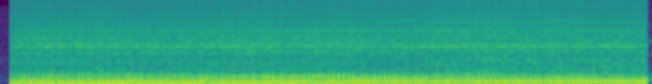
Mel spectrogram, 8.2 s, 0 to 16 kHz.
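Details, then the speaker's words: Suzuki GSX-R1000 K1 inline-four after service and wiring repair for rough running and power loss, fast idle on choke while warming up; steady, even, smooth deep exhaust note with no ticks or misses. "The Joke is on because I wanted to get the bike quite warm you can hear how it sounds after the service and not and compare it what it was before"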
